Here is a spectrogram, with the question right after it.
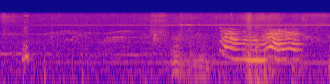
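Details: A whippet pleads for affection from a companion who stays aloof, giving a drawn-out, wavering high whine with rich harmonics that rises and falls for over a second, preceded by a brief softer whimper, all in a quiet indoor room.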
